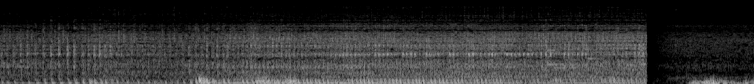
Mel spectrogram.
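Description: A tractor engine runs with a steady rumble close by.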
